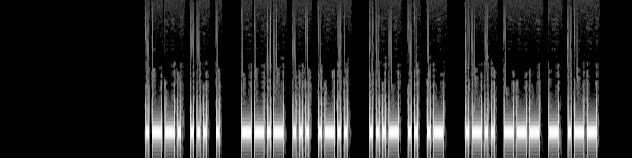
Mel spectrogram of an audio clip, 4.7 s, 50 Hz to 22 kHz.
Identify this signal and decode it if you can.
Morse code, heard as a keyed tone, about 50 wpm, 700 Hz. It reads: PSE QSL VIA LOTW
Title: Common QSO Phrases Encore 50wpm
